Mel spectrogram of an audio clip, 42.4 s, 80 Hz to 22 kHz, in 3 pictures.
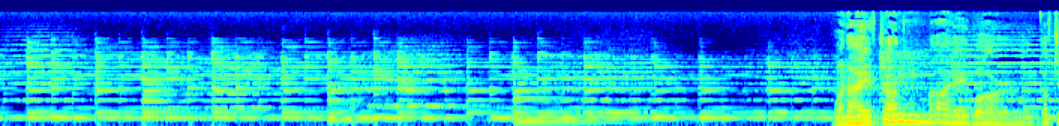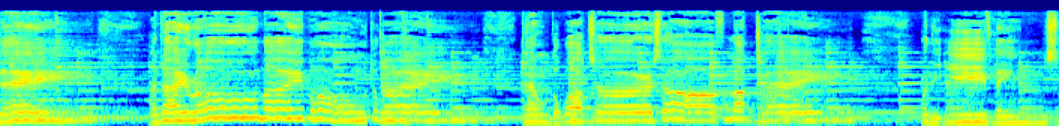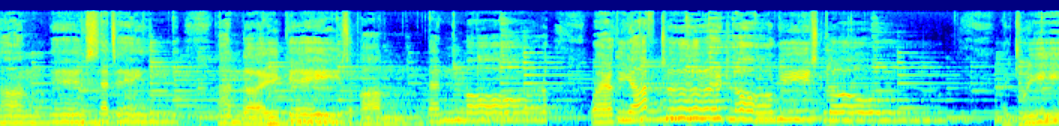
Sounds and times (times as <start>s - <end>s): Music: 0.0s - 42.3s.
